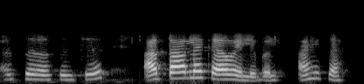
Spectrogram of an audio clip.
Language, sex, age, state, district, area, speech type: Marathi, female, 45-60, Maharashtra, Osmanabad, rural, conversation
